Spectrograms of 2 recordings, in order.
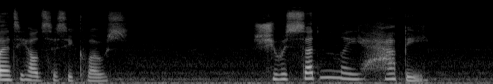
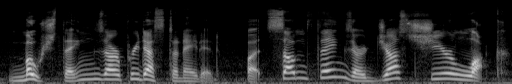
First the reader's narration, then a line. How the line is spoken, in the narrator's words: said Roaring Abel, complacently smoking his pipe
